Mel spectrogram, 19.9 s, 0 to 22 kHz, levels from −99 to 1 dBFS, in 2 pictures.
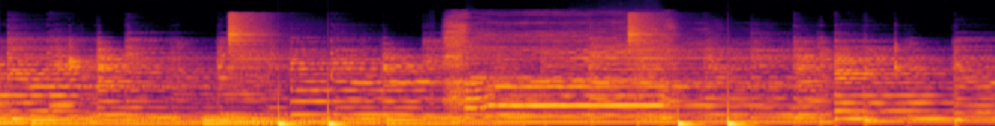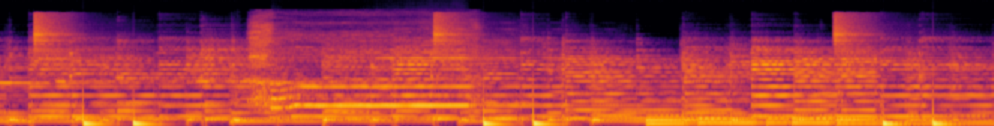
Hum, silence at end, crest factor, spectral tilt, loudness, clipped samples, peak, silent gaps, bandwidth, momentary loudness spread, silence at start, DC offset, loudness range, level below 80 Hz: none; 0 s; 16 dB; -5 dB/octave; -17 LUFS; under 0.1%; -2 dBFS; none; 15 kHz; 7 LU; 0 s; under 0.1%; 3 LU; -44 dBFS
